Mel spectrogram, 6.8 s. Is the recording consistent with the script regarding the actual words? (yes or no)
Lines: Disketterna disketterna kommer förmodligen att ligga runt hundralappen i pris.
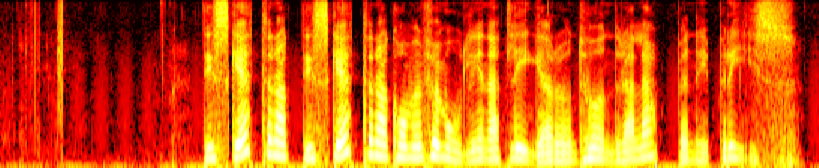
yes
